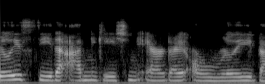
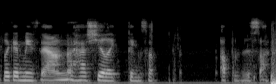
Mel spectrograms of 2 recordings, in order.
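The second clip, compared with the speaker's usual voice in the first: ordinary talk, nothing marked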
